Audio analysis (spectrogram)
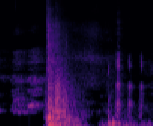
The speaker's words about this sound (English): So we just shut the door now.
